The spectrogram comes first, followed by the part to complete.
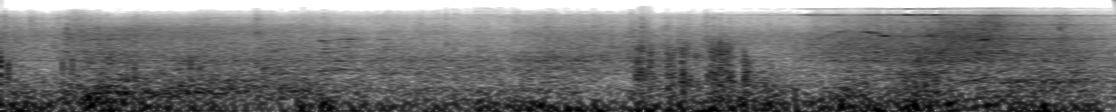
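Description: Urban street ambience picked up by a walking handheld camera: a steady low rumble dominates, with a faint haze of voices and a few short sounds about five seconds in.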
